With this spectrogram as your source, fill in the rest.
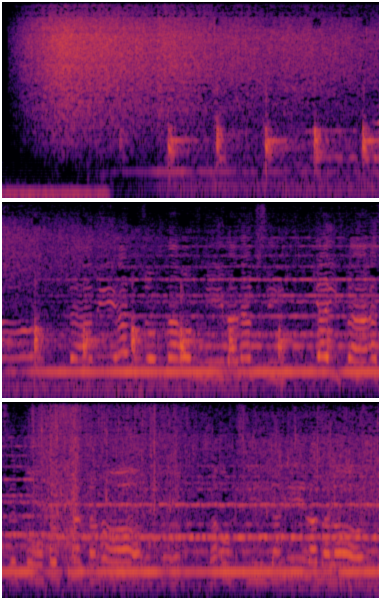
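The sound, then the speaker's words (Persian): Steady hissing rainfall, heard clearly on its own for a moment before melodic tones and a singing or chanting voice rise over it, the patter continuing softly underneath. “ترنم باران را بشنوید در این لحظه.”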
